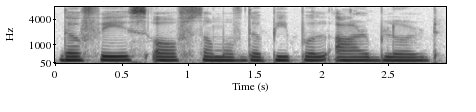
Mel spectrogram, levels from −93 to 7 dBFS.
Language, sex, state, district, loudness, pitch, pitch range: English, female, Assam, Kamrup Metropolitan, -13 LUFS, 175 Hz, 170-180 Hz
